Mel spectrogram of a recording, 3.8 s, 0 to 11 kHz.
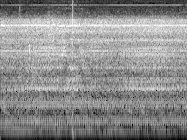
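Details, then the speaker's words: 15 kW rotary phase converter motor, cooling fan removed, live phase about 3.2 A, stays cool after hours running: smooth even hum with steady high-pitched whir, no rough patches; normal running. "THIS LIVE PHASE THE MOTOR RUNS IN BEAUTIFUL QUIET IT DOES NOT WARM UP AFTER SEVERAL HOURS OF OPERATION"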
